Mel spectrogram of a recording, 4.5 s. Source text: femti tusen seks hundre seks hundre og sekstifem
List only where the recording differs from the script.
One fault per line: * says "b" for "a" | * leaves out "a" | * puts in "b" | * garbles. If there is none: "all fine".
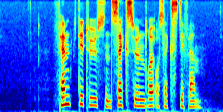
* leaves out "seks hundre"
